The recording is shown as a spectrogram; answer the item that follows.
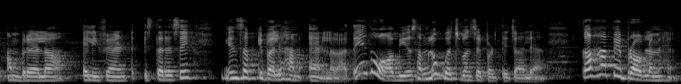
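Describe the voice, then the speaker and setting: A woman teaching an English grammar lesson, explaining step by step, spelling out letters and checking in with "okay?" after each point. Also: mid-range voice. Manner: checks understanding with frequent "okay?" tags; spells out letters and examples slowly.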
